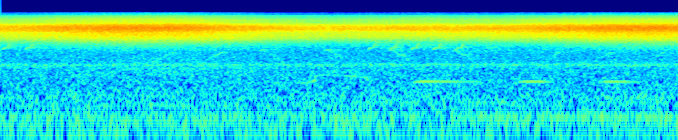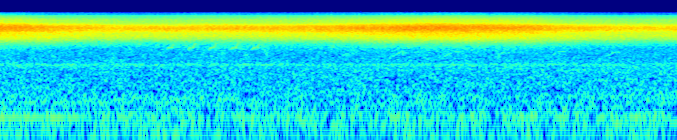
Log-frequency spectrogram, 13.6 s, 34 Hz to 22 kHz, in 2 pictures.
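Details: Synchronizing chorus of Magicicada tredecassini periodical cicadas, forest edge near DeValls Bluff, Arkansas, June 7, 2015. A continuous high shrill drone rises and ebbs in waves roughly every four to five seconds, with faint brief bird whistles underneath.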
